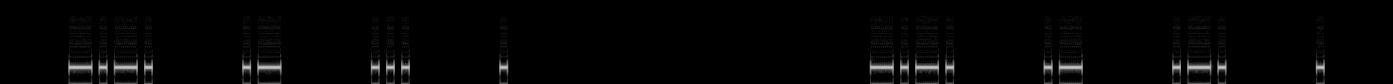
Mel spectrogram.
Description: Morse code, heard as a keyed tone, about 16 wpm, spaced as for 7 wpm, 800 Hz. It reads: CASE CARE
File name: Spaced Alphas / Spaced Alphas mp3s / Cs sp @15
